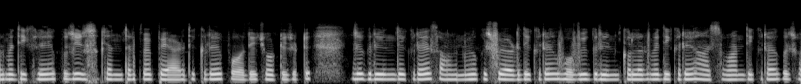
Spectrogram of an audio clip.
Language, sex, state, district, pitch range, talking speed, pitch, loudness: Hindi, female, Chhattisgarh, Raigarh, 230-240 Hz, 225 wpm, 235 Hz, -15 LUFS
